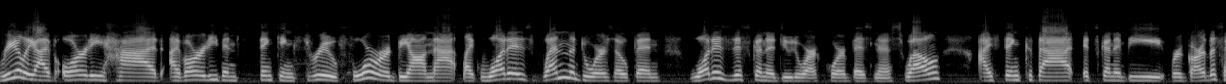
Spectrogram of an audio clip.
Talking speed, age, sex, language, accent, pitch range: 185 wpm, 30-49, female, English, American, 175-215 Hz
